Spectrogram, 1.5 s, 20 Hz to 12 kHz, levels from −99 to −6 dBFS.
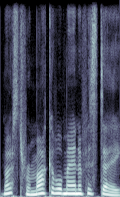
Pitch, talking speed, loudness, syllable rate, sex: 235 Hz, 240 wpm, -14 LUFS, 6.4 syllables/s, female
